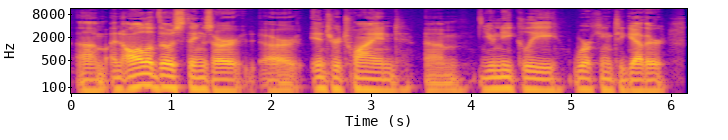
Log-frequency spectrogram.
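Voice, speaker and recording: A man with an American accent talks at a fairly slow pace. His very deep, low voice stays monotone and flat. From New York. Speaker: podcast host and chaplain. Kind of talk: casual interview.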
